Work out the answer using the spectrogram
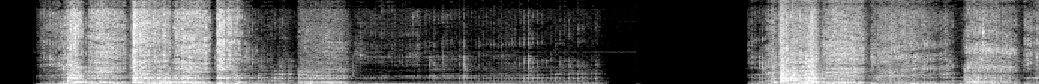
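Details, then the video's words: Roaring lion: a series of heavy, rasping roar pulses, fading into softer grunting rumbles, then after a silence a fresh burst of loud roars. "صوت الأسد - زئير الأسد - Lion Roar"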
